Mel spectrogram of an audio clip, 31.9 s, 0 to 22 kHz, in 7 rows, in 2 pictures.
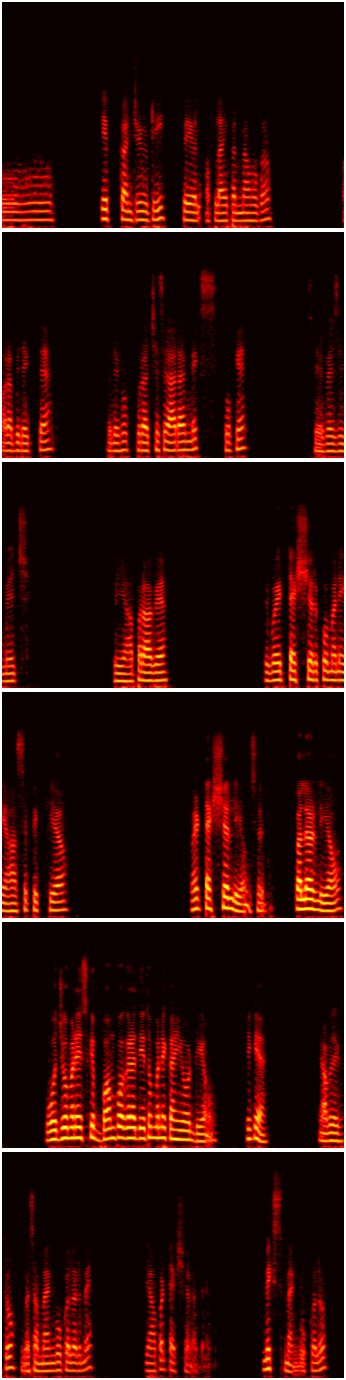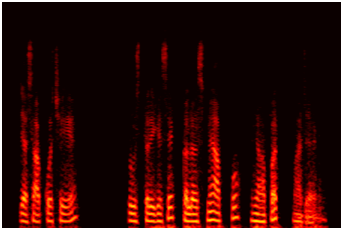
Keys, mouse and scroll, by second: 1.6 click, 4.1 click, 10.5 click, 11.2 click, 13.2 click, 14.2 click, 14.4 click, 17.5 click, 19.6 click, 21.4 click, 31.8 middle click.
